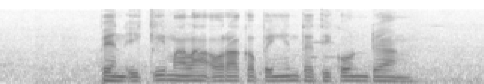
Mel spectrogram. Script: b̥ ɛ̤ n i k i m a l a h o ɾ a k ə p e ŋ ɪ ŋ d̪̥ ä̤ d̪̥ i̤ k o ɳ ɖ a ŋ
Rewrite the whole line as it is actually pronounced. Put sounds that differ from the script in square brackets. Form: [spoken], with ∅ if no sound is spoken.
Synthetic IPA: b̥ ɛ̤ n i k i m a l a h o ɾ a k ə p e ŋ ɪ [n] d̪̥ ä̤ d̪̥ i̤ k o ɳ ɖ a ŋ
